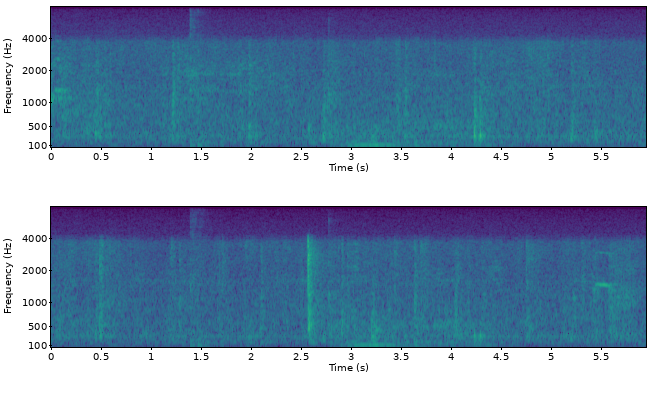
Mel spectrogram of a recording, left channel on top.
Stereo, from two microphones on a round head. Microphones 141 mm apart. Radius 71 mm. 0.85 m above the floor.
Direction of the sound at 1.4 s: 45° left (ahead or behind).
